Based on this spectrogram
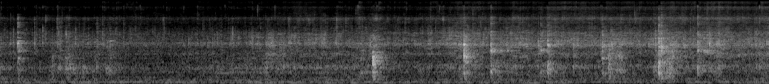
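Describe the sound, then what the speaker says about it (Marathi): Bombil fish, potato chunks and onion sizzle as they fry in a pressure cooker, a steady close crackle broken by several louder scrapes and stirs of a spoon, with no voices. "बटाटा बोंबील आणि कांदा हा आपला भाजतोय कुकरमध्ये"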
